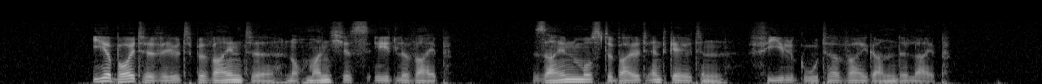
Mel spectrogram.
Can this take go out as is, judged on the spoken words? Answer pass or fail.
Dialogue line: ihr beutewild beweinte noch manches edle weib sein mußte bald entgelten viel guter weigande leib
pass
